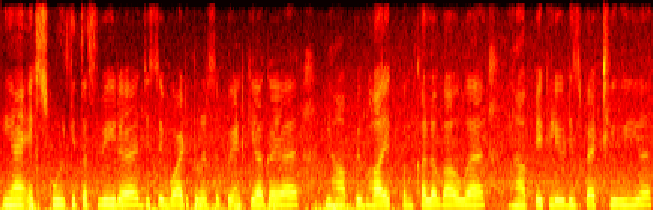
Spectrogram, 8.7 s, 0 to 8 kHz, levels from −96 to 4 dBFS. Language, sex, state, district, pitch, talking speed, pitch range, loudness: Hindi, female, Haryana, Rohtak, 225 Hz, 195 wpm, 220-230 Hz, -17 LUFS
